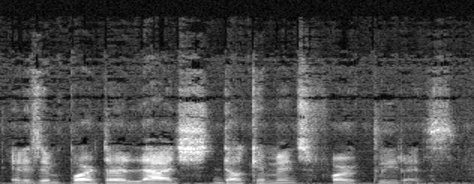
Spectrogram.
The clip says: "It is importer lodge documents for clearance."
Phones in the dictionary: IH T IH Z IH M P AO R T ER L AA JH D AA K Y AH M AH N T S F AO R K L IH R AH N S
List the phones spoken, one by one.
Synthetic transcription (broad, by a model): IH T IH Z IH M P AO R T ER L AA JH D AA K Y AH M AH N T S F AO R K L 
